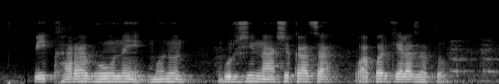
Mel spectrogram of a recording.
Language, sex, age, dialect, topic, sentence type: Marathi, male, 18-24, Northern Konkan, agriculture, statement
